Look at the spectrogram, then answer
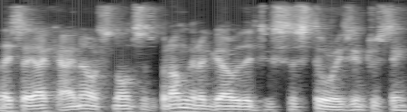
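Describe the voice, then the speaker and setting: In an Australian accent, a man speaks at a very deep, low pitch. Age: 60s. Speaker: political party leader. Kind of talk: interview.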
